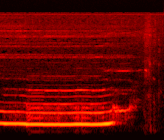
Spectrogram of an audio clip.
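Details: Pet dog Myles howls in a room in response to playback of his own earlier howl, a loud flat sustained tone rising slightly at the end before breaking off into quiet whimpering noises.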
